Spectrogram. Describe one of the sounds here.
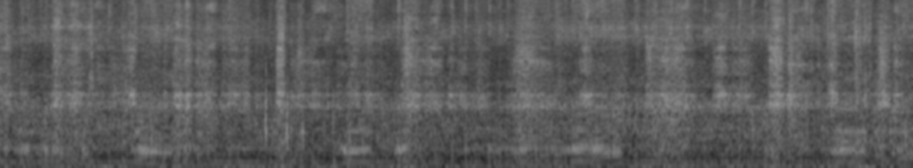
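A dirt bike engine rumbles and revs up and down close by.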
